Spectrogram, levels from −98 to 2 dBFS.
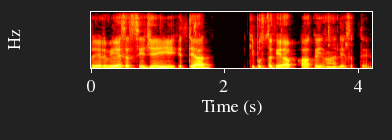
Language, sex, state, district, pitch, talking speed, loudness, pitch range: Hindi, male, Uttar Pradesh, Gorakhpur, 110 Hz, 170 wpm, -22 LUFS, 100-110 Hz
